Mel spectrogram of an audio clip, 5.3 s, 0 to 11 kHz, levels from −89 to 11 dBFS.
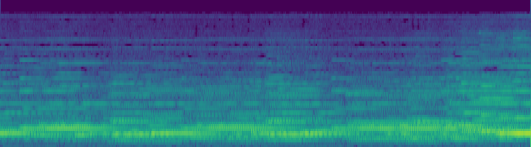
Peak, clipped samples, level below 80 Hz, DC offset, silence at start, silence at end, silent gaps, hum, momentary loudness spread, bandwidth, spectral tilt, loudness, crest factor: -2 dBFS; under 0.1%; -58 dBFS; under 0.1%; 0 s; 0 s; none; none; 5 LU; 7.8 kHz; -7.5 dB/octave; -19 LUFS; 16 dB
